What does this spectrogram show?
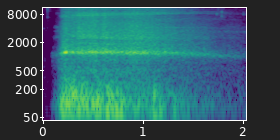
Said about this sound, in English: Deep breath in. Empty the mind of talk on the out-breath.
